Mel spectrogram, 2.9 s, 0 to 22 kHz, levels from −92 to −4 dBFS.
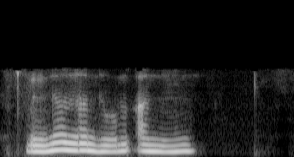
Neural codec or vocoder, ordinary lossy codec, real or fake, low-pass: codec, 16 kHz, 0.8 kbps, ZipCodec; MP3, 24 kbps; fake; 3.6 kHz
